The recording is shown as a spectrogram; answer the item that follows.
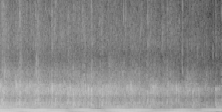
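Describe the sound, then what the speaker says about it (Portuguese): A church congregation claps in a steady, fairly soft patter, mixed with sustained keyboard music. "Aplauda o Senhor"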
